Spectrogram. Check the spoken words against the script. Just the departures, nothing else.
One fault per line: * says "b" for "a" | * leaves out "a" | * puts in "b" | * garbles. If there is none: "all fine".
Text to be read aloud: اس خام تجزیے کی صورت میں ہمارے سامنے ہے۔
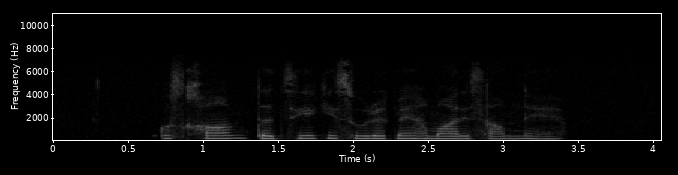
all fine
